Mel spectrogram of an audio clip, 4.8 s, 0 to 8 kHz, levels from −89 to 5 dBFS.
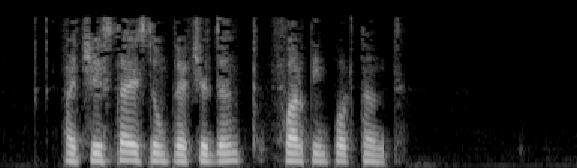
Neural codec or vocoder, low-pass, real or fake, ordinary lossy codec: codec, 44.1 kHz, 1.7 kbps, Pupu-Codec; 7.2 kHz; fake; MP3, 24 kbps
